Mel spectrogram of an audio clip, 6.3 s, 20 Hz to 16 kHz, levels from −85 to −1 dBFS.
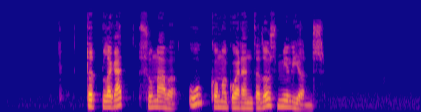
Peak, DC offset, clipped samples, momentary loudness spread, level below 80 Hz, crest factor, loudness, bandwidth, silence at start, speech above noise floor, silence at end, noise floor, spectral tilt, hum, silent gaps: -8 dBFS; under 0.1%; under 0.1%; 12 LU; -80 dBFS; 22 dB; -28 LUFS; 11 kHz; 1.3 s; 56 dB; 1.5 s; -83 dBFS; -5.5 dB/octave; none; none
